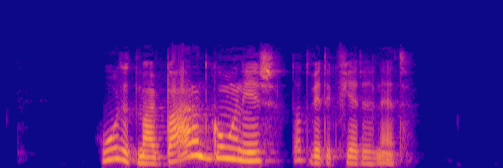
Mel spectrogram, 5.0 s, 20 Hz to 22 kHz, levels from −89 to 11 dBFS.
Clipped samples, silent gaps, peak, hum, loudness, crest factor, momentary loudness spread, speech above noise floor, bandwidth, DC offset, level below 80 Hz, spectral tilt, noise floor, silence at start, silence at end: under 0.1%; none; -2 dBFS; none; -16 LUFS; 16 dB; 13 LU; 65 dB; 6.8 kHz; under 0.1%; -60 dBFS; -7 dB/octave; -81 dBFS; 1.05 s; 1 s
